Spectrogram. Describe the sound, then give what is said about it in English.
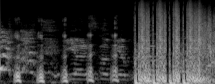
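Gunshot sound effects: a dense, rapid burst of gunfire like an automatic weapon, loud and rattling, coming right after a short stretch of a voice talking. “Yo, where's my gunshots?”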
